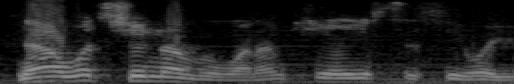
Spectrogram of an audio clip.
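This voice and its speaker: A man's voice: medium pitch, animated, quick pace, highs cut off, faint music behind. A man chatting casually about video games as co-host, rambling with many fillers and restarts. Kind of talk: casual gaming chat.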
